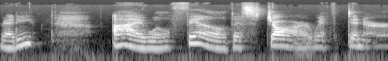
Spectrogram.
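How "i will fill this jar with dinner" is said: put-on hissing snake voice. Reading a story aloud and showing a listener how to say the line, snake voice. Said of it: "Can you use a snake voice to say".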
